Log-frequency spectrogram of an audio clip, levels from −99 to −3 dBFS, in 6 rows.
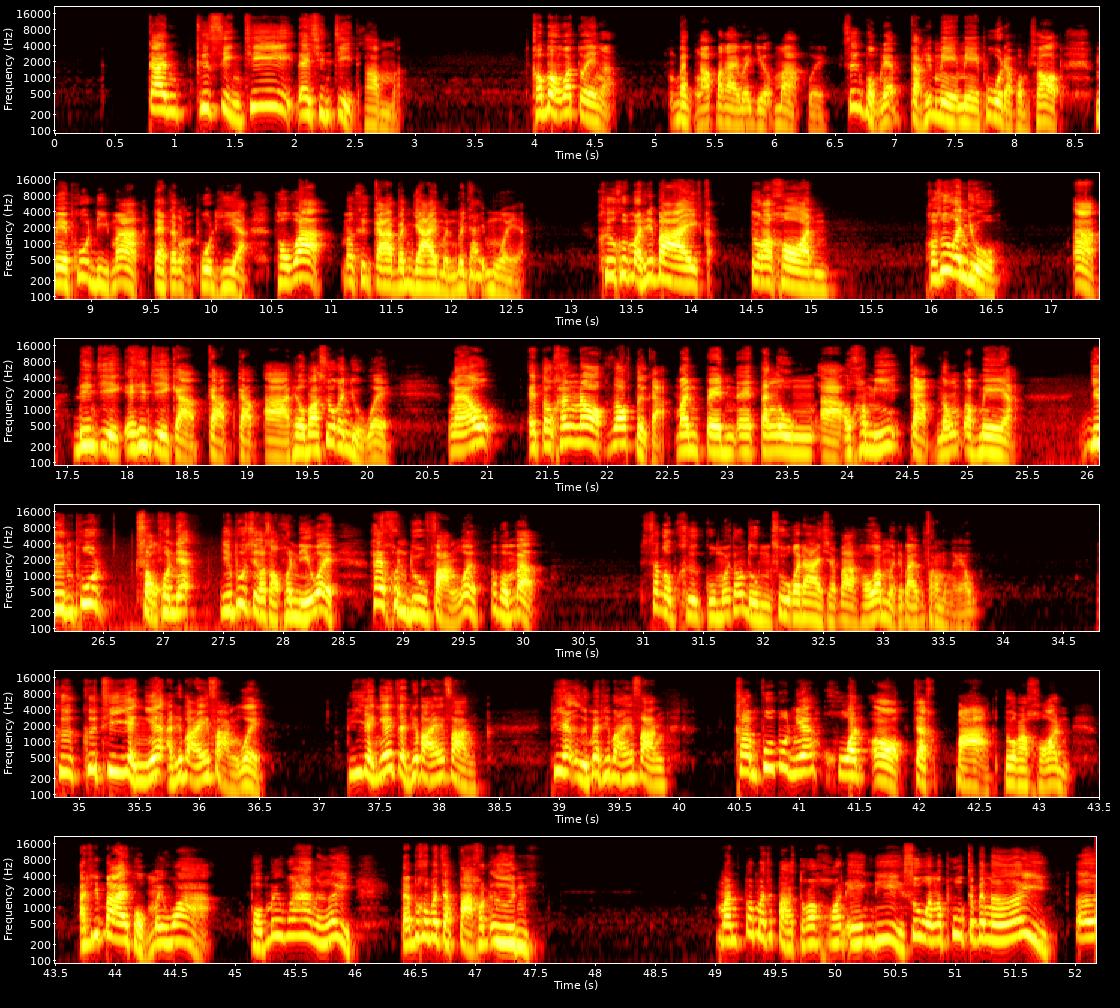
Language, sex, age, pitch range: Thai, male, 20-39, 175-280 Hz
